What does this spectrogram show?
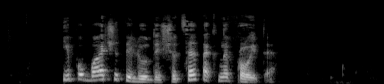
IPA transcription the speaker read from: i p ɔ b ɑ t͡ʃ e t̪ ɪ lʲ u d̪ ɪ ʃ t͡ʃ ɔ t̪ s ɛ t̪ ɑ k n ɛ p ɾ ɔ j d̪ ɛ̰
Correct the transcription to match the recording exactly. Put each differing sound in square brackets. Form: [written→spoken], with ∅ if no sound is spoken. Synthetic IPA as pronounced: i p ɔ b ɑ t͡ʃ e t̪ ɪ lʲ u d̪ ɪ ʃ t͡ʃ ɔ t̪ s ɛ t̪ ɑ k n ɛ p ɾ ɔ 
